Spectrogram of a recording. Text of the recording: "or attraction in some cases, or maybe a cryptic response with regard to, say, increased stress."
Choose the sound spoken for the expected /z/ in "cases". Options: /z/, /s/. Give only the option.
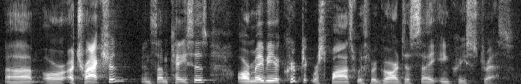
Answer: /z/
